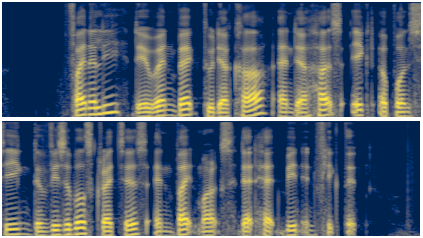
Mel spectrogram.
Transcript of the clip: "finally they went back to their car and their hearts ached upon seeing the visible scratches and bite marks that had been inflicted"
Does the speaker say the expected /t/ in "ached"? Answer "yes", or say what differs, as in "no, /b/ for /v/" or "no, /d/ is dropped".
yes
